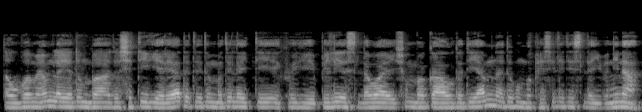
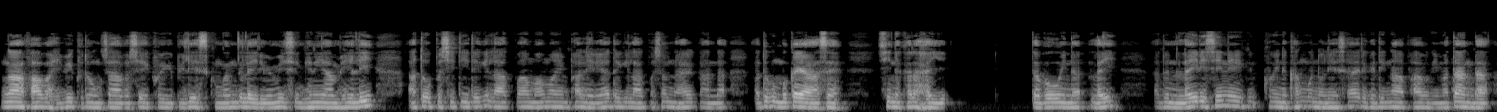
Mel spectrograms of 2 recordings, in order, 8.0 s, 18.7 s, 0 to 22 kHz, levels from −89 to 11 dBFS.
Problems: background sounds at intervals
